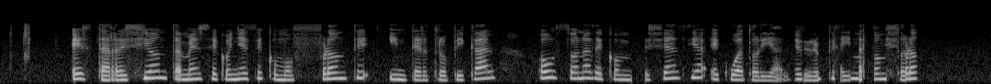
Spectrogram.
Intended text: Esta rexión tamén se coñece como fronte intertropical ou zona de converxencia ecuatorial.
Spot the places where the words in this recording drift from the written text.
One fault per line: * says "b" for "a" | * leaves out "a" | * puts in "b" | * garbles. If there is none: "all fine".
* garbles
